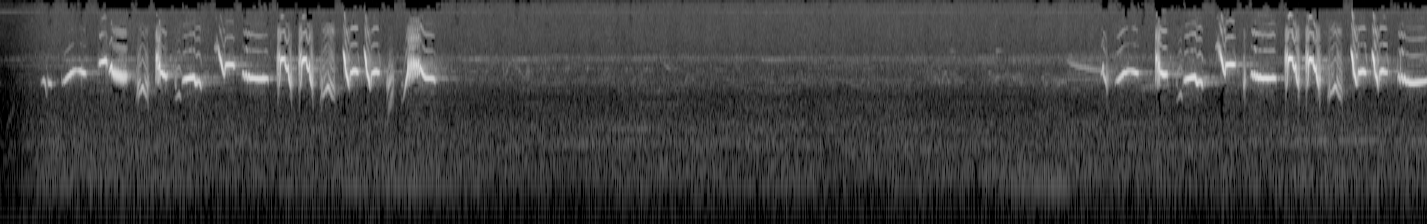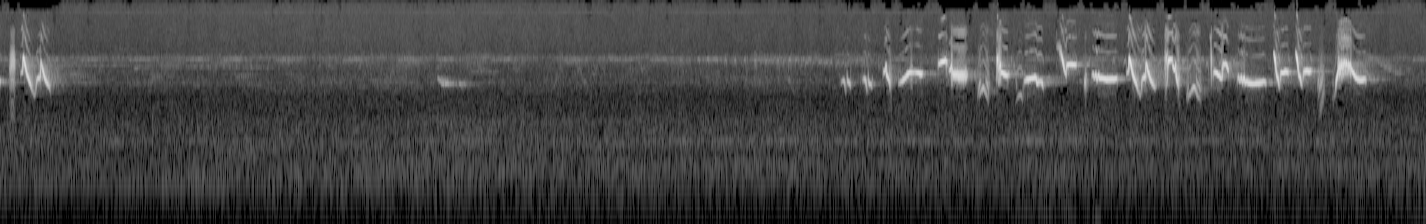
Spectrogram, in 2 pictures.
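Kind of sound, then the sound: bird, orchard oriole song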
